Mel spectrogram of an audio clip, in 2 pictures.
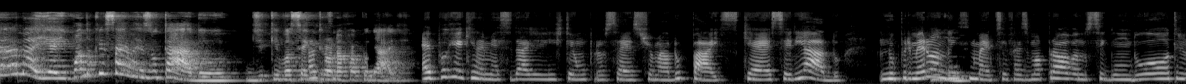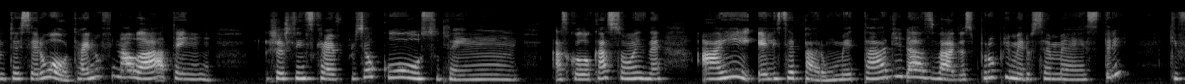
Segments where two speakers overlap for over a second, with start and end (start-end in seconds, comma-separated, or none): none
